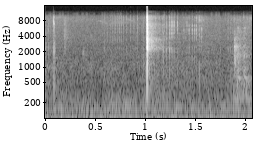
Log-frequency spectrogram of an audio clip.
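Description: A single sharp click about a second in, over a faint steady room background.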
